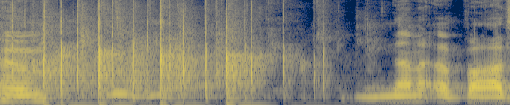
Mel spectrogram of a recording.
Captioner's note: applause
